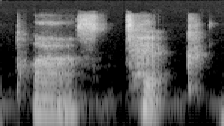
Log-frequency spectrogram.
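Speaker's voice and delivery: "plastic" split into plas, tic; syllable by syllable. Shown as a demonstration. Teacher picking out the second syllable, "plastic" in two parts. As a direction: slowly separate the two halves of "plastic". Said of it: "Second syllable".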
